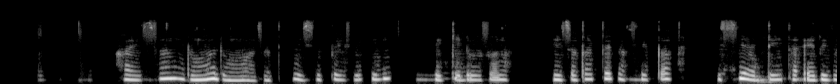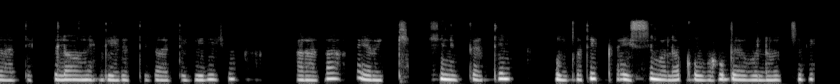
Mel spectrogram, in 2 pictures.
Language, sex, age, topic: Gamo, female, 18-24, government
